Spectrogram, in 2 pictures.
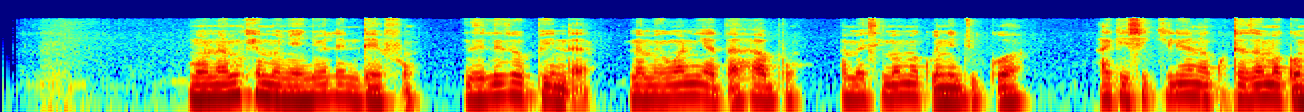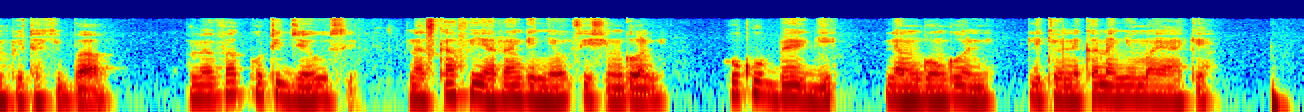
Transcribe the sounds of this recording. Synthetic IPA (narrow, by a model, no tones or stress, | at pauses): mwanam̩kɛmwɛɲɛɲwɛlɛndɛfu | zilizɔpinda̰ | namiwanijaðahaɓu | amɛsimamakwɛɲɛʄukaa | akiʃikilianaku̥tazamakɔm̩pjutakiɓaɔ | amɛvaːkɔtiʄɛusi | naskafijaɾaŋɡiɲɛusiʃiŋɡɔni | hukuɓɛɠi | nam̩ɠɔŋɡɔni | likiɔnɛkanaɲumajakɛ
